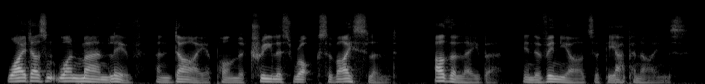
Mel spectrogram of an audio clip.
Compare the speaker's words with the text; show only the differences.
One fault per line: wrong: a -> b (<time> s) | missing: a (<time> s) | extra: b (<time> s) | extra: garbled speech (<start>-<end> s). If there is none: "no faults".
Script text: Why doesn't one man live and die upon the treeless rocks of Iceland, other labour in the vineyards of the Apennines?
no faults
